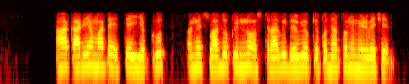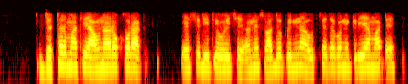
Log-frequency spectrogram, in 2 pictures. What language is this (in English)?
Gujarati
